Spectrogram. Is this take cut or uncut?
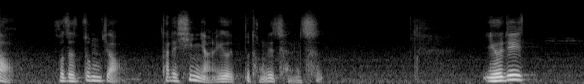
uncut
